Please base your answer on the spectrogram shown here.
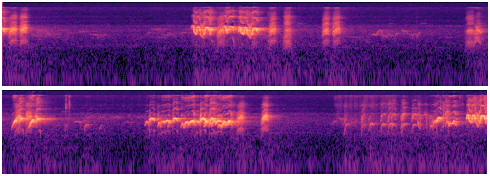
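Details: Sooty-headed bulbul rival-calling lure, for catching without traps: irregular bursts of bright chattering notes separated by pauses of one to two seconds, the louder bursts rough and clustered.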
